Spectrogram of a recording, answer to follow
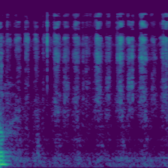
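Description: A coin scraping the coating off a scratch-off lottery ticket in quick, faint, repeated strokes.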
